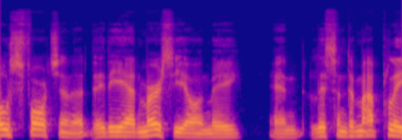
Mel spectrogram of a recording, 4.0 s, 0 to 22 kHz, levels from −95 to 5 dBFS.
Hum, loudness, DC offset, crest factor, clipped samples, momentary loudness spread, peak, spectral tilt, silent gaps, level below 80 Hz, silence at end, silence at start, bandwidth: none; -25 LUFS; under 0.1%; 16 dB; under 0.1%; 11 LU; -8 dBFS; -6 dB/octave; none; -72 dBFS; 0 s; 0 s; 16 kHz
